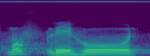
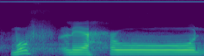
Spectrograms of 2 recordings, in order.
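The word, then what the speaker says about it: مفلحون: Yang jenengan baca itu muflihun. Huruf ini, huruf H bukan huruf H. Nah, kalau bacanya muflihun baru benar dia di tengah-tengah kerongkongan. Ha di tengah-tengah kerongkongan, sedangkan ha itu di kerongkongan paling bawah gitu.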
